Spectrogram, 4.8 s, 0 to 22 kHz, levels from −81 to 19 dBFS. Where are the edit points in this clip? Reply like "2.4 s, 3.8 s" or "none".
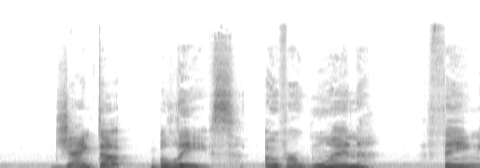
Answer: none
